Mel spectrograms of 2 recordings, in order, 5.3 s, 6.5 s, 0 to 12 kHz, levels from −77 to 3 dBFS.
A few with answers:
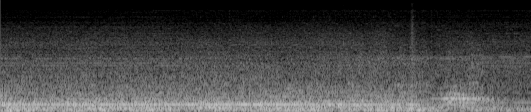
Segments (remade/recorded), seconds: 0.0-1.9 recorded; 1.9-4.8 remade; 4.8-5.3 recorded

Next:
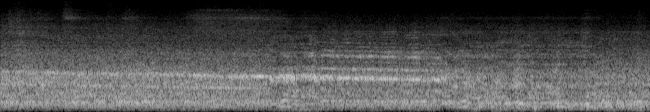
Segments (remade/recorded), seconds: 0.0-2.7 recorded; 2.7-3.2 remade; 3.2-4.4 recorded; 4.4-6.0 remade; 6.0-6.5 recorded

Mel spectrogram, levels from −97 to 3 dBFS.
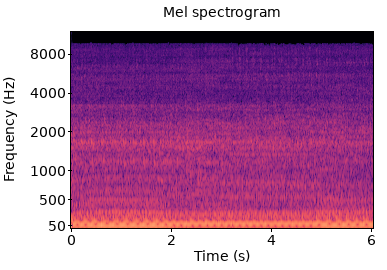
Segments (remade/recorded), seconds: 0.0-2.3 recorded; 2.3-3.2 remade; 3.2-6.1 recorded

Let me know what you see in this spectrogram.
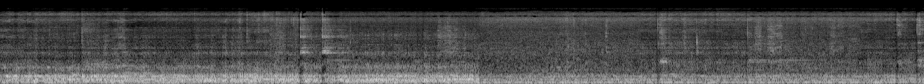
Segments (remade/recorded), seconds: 0.0-2.7 remade; 2.7-6.4 recorded; 6.4-7.5 remade; 7.5-8.6 recorded; 8.6-9.2 remade

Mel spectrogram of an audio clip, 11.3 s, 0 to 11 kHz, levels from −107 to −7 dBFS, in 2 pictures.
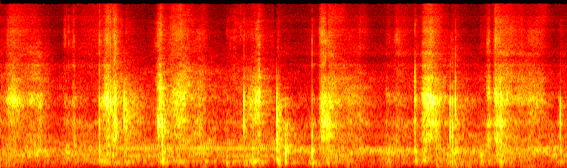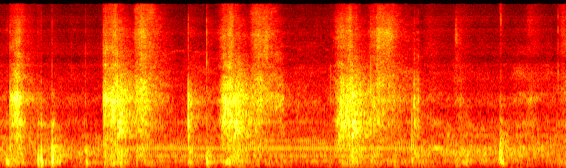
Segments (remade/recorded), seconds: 0.0-1.2 remade; 1.2-2.8 recorded; 2.8-6.8 remade; 6.8-9.9 recorded; 9.9-11.3 remade

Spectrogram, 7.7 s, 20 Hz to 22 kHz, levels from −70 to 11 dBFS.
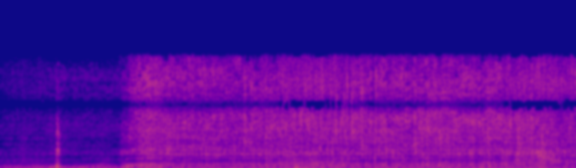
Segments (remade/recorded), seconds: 0.0-0.6 recorded; 0.6-3.7 remade; 3.7-4.7 recorded; 4.7-6.7 remade; 6.7-7.7 recorded

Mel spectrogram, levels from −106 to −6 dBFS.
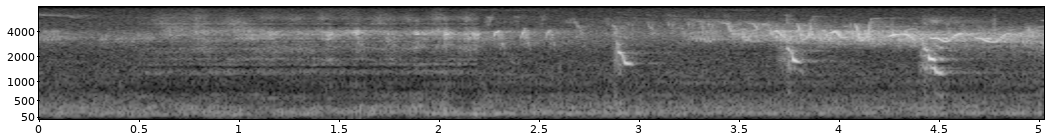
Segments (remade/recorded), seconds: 0.0-0.5 recorded; 0.5-2.2 remade; 2.2-5.0 recorded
